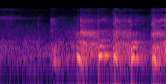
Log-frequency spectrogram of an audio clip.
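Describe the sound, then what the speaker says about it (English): Several harsh coughs in a quick burst, close and fairly loud, with no other sounds around them. "sorry about all my coughing throughout"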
